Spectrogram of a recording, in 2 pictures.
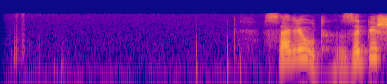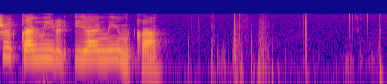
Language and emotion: Russian, neutral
